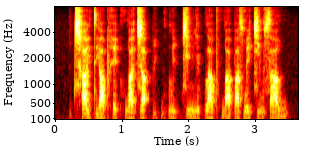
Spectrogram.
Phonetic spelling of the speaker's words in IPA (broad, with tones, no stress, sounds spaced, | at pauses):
t͡ɕʰ a˥˧ j t̪ j a˥˧ pʰ e˦ ʔ h w a˨˩ t͡ɕ a˦ ʔ p i˦ k̚ o˨ ʔ l i˨ p̚ t͡ɕ i˥˧ n ɡ ẽ˦ t̚ l a˨˩ pʰ w a˨˩ p a˧ s w e˧ t͡ɕ j u˧ s a˦ w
